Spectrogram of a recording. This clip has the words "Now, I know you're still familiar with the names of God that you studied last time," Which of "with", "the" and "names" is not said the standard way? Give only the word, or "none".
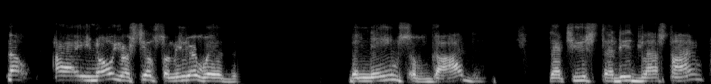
none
